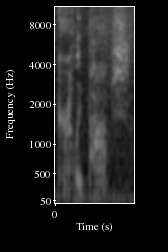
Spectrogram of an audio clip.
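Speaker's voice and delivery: breathless whisper of disbelief; dismayed whisper. Retold or imitated. Whispering in dismay at the director's request. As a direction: whisper it like you can't believe it. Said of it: "I'm like".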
